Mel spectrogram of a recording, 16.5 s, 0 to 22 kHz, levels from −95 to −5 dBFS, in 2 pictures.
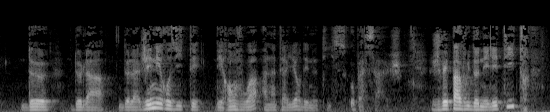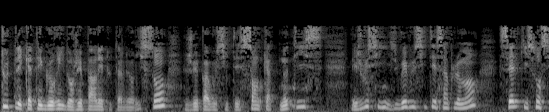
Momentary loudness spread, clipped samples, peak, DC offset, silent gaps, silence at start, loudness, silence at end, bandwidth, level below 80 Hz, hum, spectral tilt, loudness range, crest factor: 17 LU; under 0.1%; -12 dBFS; under 0.1%; none; 0.3 s; -36 LUFS; 0 s; 8.4 kHz; -66 dBFS; none; -4.5 dB/octave; 8 LU; 24 dB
